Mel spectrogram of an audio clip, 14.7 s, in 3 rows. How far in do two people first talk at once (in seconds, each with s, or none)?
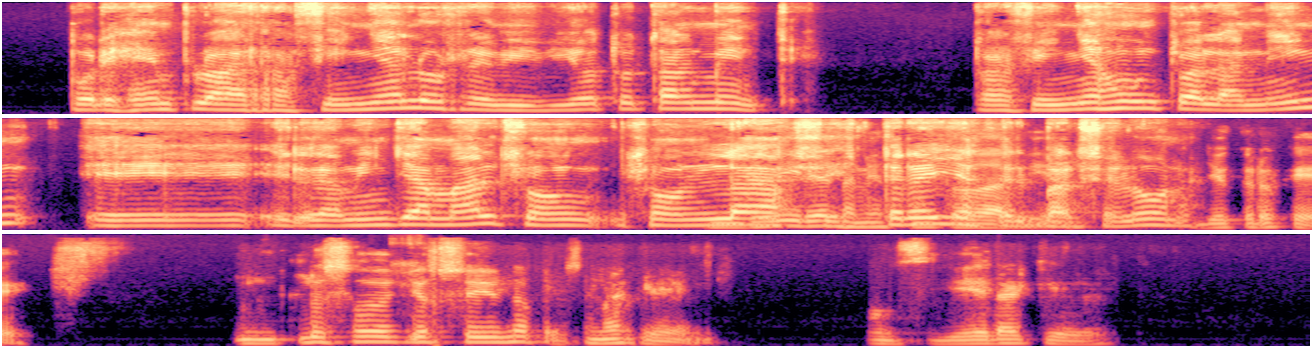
7.5 s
